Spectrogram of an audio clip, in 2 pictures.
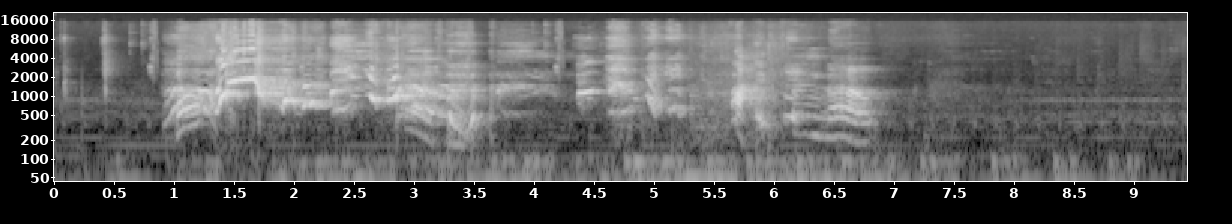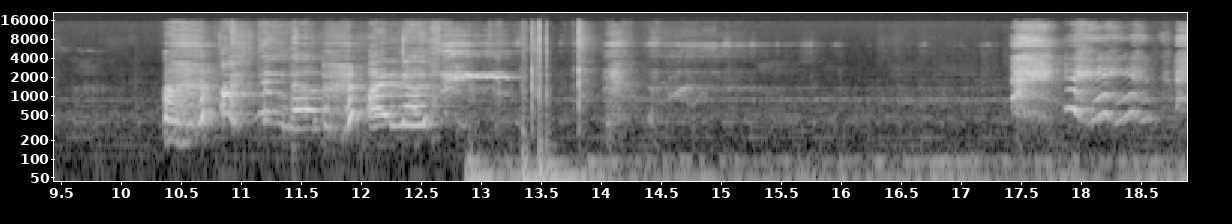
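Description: A young woman talks and laughs excitedly into a microphone.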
